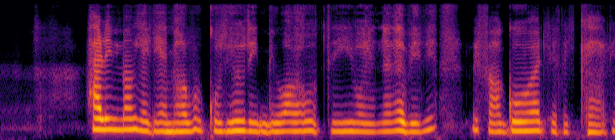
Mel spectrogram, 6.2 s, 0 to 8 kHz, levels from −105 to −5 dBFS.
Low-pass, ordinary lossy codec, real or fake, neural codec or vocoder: 7.2 kHz; none; fake; codec, 16 kHz in and 24 kHz out, 0.4 kbps, LongCat-Audio-Codec, four codebook decoder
